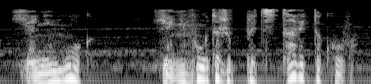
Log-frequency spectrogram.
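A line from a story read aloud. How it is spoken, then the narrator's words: Shocked breathless exclamation. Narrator (Russian): выдохнул потрясенный Зотов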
